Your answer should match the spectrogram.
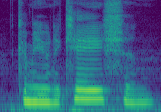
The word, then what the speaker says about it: communication: We don't stress shun. We stress the syllable or lengthen the vowel in the syllable before shun. Graduation. Communication.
